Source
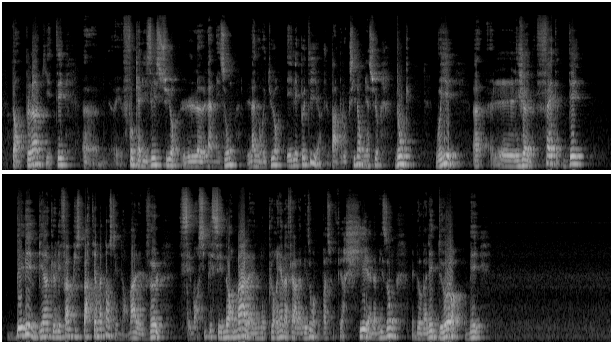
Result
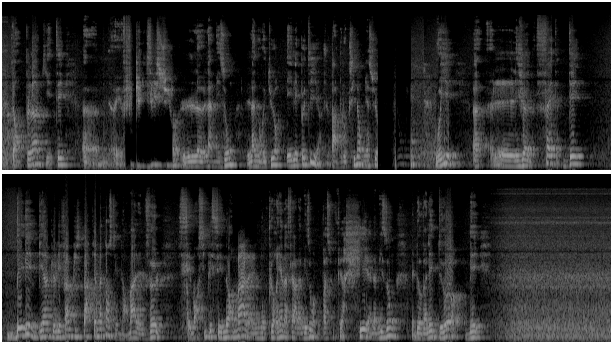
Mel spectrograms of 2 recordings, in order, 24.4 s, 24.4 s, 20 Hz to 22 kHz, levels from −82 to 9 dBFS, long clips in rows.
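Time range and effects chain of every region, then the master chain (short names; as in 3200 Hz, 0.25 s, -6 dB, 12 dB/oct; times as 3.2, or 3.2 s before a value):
2.46–3.42 inverse Chebyshev band-stop 320–730 Hz, stop band 80 dB + bell 1700 Hz +13.5 dB 2.3 oct + expander -32 dBFS
7.51–8.18 compressor 2:1, threshold -37 dBFS + flipped gate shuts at -36 dBFS, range -37 dB
13.05–14.15 LPF 2700 Hz + hard clip -20 dBFS
16.8–17.29 resonant high shelf 4600 Hz -13.5 dB, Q 3 + notch 7000 Hz, Q 7.5
whole clip: high shelf 3200 Hz +9 dB; notch 3300 Hz, Q 12; three-band squash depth 100%; gain -7 dB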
